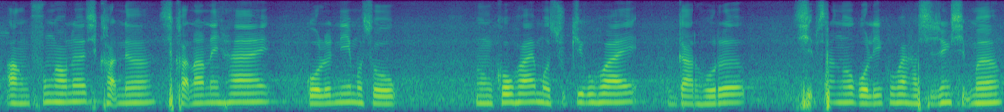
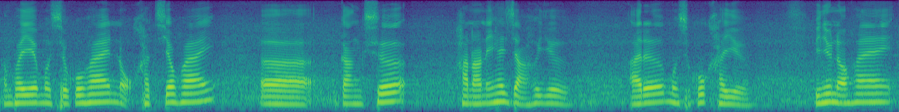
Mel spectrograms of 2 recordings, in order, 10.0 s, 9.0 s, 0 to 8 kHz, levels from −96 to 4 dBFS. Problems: constant background noise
